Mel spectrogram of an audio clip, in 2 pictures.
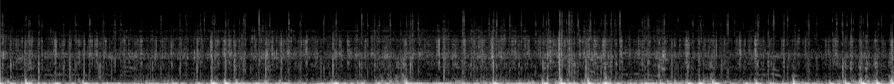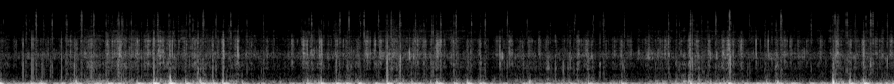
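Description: Bike tyres rattle and crunch over a rough, stony dirt trail.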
